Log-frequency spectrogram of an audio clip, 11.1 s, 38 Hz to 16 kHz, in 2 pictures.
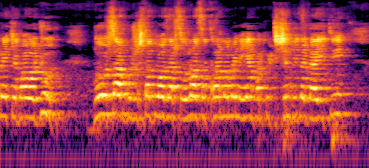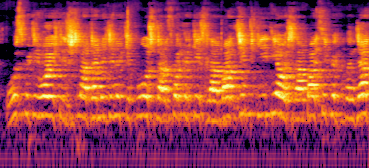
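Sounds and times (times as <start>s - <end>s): man speaking into microphones: 0.0s - 11.0s.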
